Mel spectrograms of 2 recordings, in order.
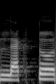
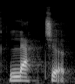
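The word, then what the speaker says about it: lecture: temperature इसको temperature पढ़ेंगे यह है लेक्चर क्या है लेक्चर लेक्टर ऐसे करके ना पढ़े लेक्चर अब नेक्स्ट जो है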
